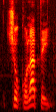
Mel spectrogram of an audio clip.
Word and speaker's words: Chocolatey: Sin embargo, hace poco descubrí una nueva aplicación que se llama Chocolate. Se escribe así como chocolate, pero termina en Y, Chocolate.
